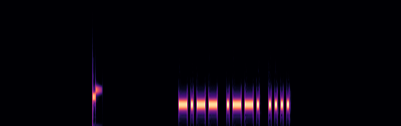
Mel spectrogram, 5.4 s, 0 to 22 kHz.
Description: Morse code, heard as a keyed tone, about 30 wpm, 700 Hz. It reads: YPH
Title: USA Call Sign Postfixes - 3 Letters 30wpm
